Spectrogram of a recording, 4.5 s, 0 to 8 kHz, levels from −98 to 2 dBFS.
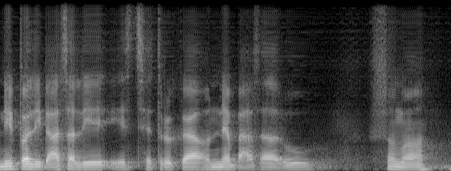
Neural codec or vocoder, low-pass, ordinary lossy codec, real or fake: codec, 16 kHz, 0.3 kbps, FocalCodec; none; none; fake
